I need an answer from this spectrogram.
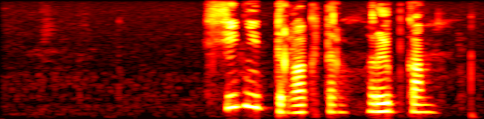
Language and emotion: Russian, positive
